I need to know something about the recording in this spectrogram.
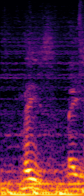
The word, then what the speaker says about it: Maze: Maze. Ouais, Maze. Comme Waze.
